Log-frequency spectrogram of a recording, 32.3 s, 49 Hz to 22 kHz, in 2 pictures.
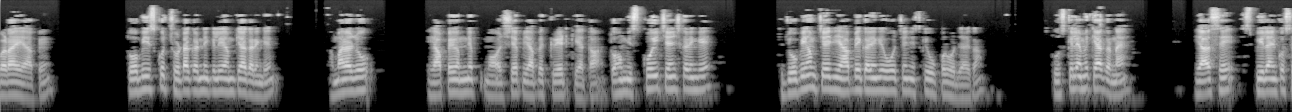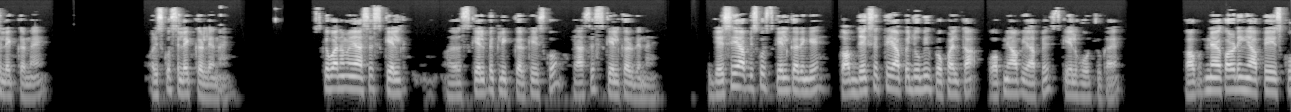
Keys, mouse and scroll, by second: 0.0 alt+middle click, 3.0 click, 4.2 alt+middle click, 5.4-6.5 scroll up 1, 6.5-7.3 scroll down 1, 7.3 middle click, 7.5-8.1 scroll up 1, 8.1 scroll down 1, 9.6 alt+middle click, 12.1 click, 16.4 click, 17.1-17.4 scroll up 1, 17.9-20.2 drag, 21.0-21.6 scroll down 1, 21.8 alt+middle click, 23.4-26.5 drag, 26.5 alt+middle click, 28.5-32.2 drag.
